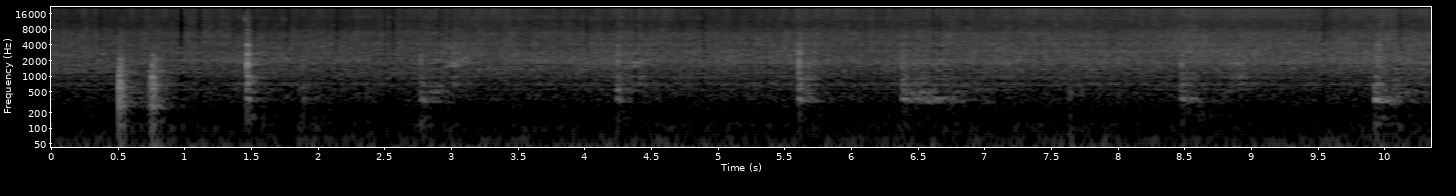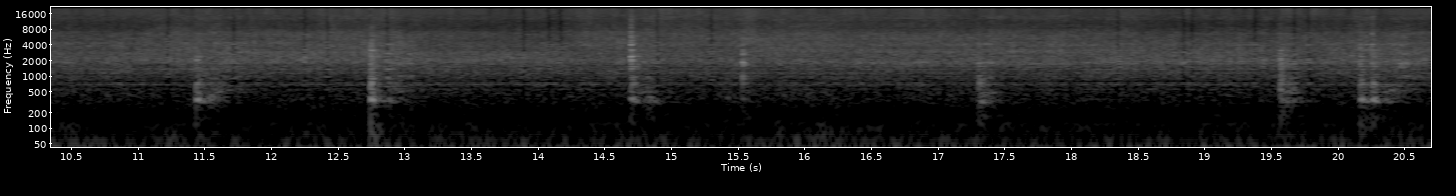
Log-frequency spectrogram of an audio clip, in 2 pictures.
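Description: Broccoli being stir-fried in sauce in a pan for a chicken stir-fry, a steady soft sizzle with regular scraping stirs at close range, no talking.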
